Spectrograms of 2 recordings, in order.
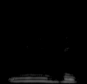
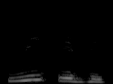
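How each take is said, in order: First: No vowel is pronounced before the final V. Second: A vowel is pronounced before the final V. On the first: The speaker calls it right. "mais la dia dit huit V. Et supprime la voyelle E" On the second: The speaker calls it wrong. "La dia ne dit pas huit E V"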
